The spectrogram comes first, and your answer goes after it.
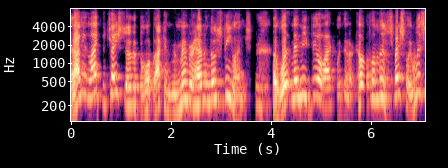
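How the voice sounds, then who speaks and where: Speaking at a very fast pace, a man with an extremely high pitch uses lively intonation and big swings in loudness. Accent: American. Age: 60s. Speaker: recovering addict sharing his story. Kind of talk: testimony. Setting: church recovery group. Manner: blunt, conversational.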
